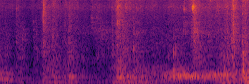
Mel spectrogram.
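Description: Tumbler pigeons coo softly in a few low, throaty bursts close by, with faint rustling between calls.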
